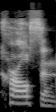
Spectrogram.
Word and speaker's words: Carlson: she mentioned uh Carl is it Carlton or Carlson I think we're at Carlson now Carlson Carlson because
